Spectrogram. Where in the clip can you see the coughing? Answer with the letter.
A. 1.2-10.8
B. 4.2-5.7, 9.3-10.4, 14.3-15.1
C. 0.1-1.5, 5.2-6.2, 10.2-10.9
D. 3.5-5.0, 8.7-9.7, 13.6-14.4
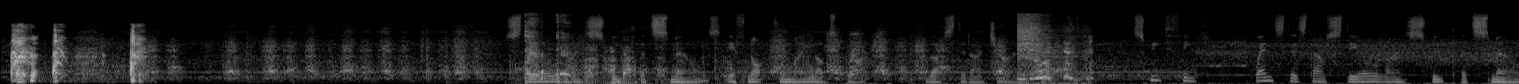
C.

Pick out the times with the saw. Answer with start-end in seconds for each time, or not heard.
1.2-10.8.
